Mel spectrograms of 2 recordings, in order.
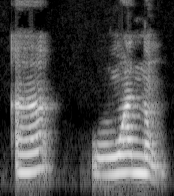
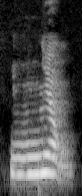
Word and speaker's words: oignon: Nion. Un oignon. If anything, just think about the word onion that you have in English and pronounce it with the French letter.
